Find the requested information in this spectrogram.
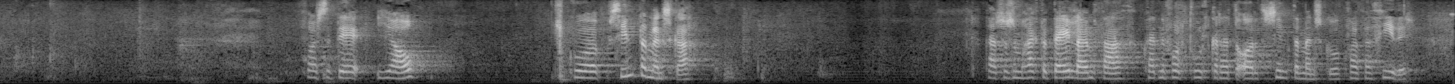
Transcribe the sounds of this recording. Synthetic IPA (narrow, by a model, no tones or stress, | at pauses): fḁsɛt̪ɪjaːw | skɔsint̪amɛnska | θaðɛɾsɔsɛmɦajht̪at̪eːjlaʏmθaðkʰvɛɾt̪nɪfowl̥k̚t̪ʰul̥kaɾ̥θɛht̪ːaɔɾðsint̪amɛnskʏɔkʰv̥aːðθaðθiːðɪɾ̥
